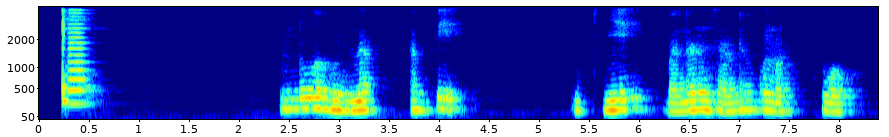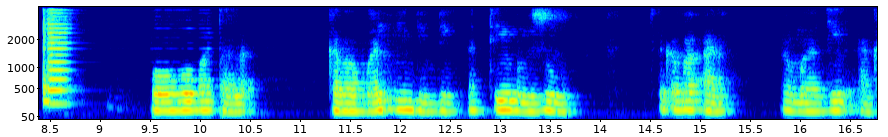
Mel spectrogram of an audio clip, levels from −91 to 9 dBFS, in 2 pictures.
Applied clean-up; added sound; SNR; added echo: neural mask model DeepFilterNet 3.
